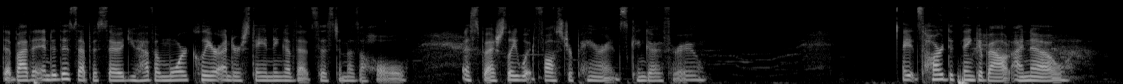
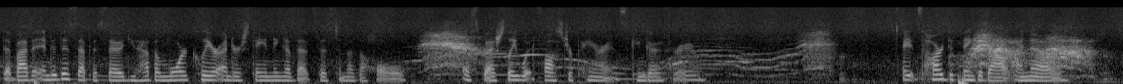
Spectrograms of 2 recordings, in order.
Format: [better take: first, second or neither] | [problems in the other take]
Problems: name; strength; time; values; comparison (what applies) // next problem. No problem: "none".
first | hiss; loud; throughout; 1 dB below the speech; faint in the first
